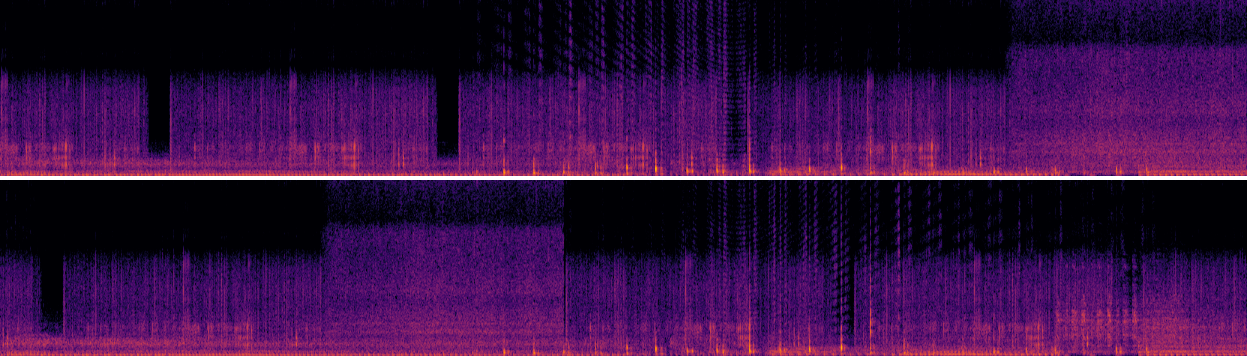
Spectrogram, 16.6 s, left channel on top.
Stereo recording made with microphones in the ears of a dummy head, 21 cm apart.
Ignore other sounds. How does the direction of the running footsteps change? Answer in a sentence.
You can hear the running footsteps move to the right.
